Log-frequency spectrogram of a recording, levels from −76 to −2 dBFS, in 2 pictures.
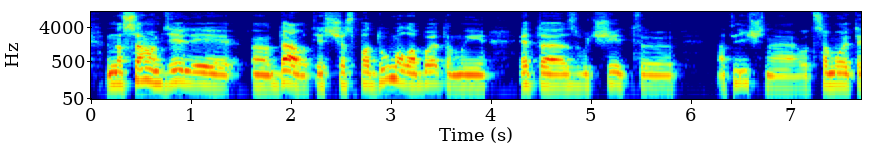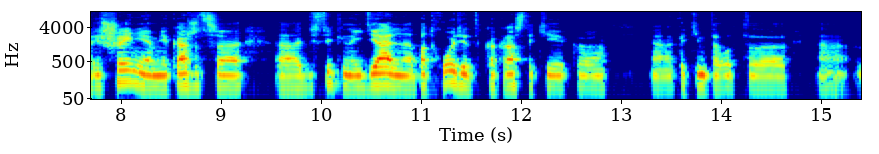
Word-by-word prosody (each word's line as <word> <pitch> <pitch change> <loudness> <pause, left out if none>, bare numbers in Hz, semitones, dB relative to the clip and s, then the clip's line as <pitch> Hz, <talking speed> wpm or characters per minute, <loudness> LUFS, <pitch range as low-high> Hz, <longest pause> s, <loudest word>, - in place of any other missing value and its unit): На 130 +1 +3
самом 155 +2 +5
деле, 130 -5 +1
а, 110 -1 +2
да, 120 +5 +8
вот 110 - -4
я 115 - -1
щас 125 +2 0
подумал 145 +3 +1
об 120 +2 +3
этом 140 +13 0
и 220 -1 0 0.3
это 120 -3 +3
звучит, 115 +2 -5
э, 110 -1 -5 0.4
отлично. 105 -8 -6
А, - - -10
вот 100 +1 -9
само 125 -1 +1
это 120 +1 -3
решение, 125 +1 +1
мне 105 0 0
кажется, 110 -2 -1 0.3
а, 100 -1 -3
действительно 110 0 -5
идеально 110 -2 +5
подходит 120 +3 -2
как 110 0 -9
раз 115 0 0
таки 105 -1 -7
к, 105 0 -10 0.4
э, 100 0 -9
каким-то 225 - -4
вот, 105 0 -8
э, 100 -1 -6 0.3
а, - - -12
115 Hz, 140 wpm, -23 LUFS, 105-130 Hz, 0.4 s, да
